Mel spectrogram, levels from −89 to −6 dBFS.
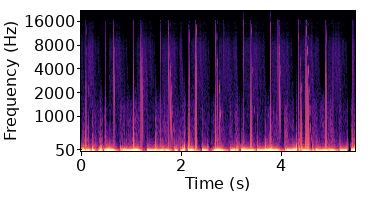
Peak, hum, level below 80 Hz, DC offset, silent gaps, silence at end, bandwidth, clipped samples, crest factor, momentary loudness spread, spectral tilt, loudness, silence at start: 0 dBFS; none; -24 dBFS; under 0.1%; none; 0 s; 12 kHz; 2%; 8 dB; 7 LU; -5 dB/octave; -32 LUFS; 0 s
